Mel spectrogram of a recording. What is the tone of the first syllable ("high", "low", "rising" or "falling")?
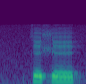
high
